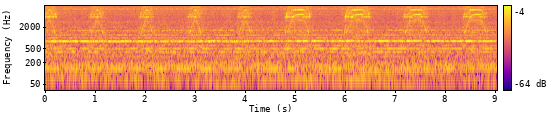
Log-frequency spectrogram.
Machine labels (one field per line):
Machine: slide rail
